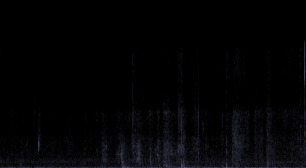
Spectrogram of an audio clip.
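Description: An Aussiedoodle puppy licking and mouthing a peanut-butter-filled chew toy: faint, scattered clicks and soft taps, a few to the second, over a low hum.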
